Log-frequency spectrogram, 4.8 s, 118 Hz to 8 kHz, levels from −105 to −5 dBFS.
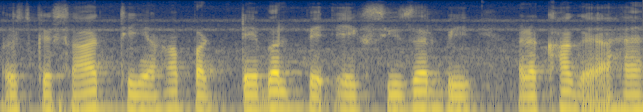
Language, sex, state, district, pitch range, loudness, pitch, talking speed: Hindi, male, Himachal Pradesh, Shimla, 115-125 Hz, -20 LUFS, 115 Hz, 160 wpm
